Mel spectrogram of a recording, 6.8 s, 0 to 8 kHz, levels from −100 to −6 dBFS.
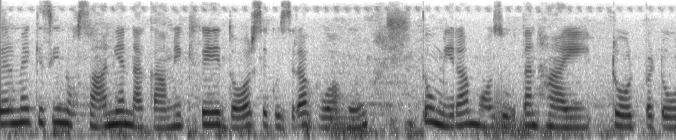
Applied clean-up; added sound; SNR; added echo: none; Brass instrument; 16 dB; none.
